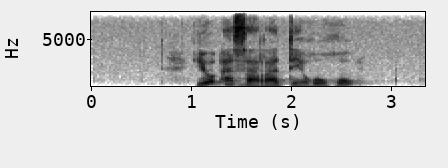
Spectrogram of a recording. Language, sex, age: Northern Sotho, male, 30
